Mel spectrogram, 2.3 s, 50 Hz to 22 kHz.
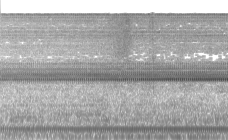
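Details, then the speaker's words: Refrigerator compressor that had only clicked without running, after its overload protector was replaced. Quiet, even hum with no clicking, drawing about 1.0–1.1 A. Normal compressor operation. "ini dia akan berjalan dengan normal ampere 1,0 Hai dengerin dengerin ya"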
